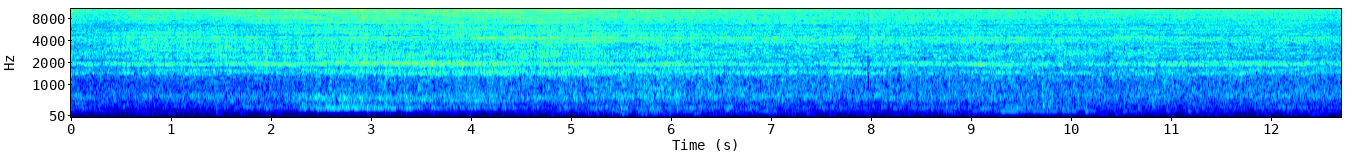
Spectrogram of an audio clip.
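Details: Wrenn West Country class model loco Lyme Regis, not run since the 80s, after joints greased and reassembly: quiet, even motor whirr with light regular ticking about four beats per second; runs smoothly.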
